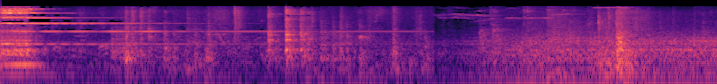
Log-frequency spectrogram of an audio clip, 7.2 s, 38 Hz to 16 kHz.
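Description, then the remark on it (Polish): A type 105N tram's warning bell rings with a steady, ringing tone for about four seconds, followed by clunks and the rumble of a sliding door. No one speaks. “Teraz sygnał dźwiękowy.”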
